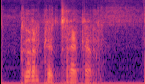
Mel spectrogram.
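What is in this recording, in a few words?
"kurketrekker", Dutch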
